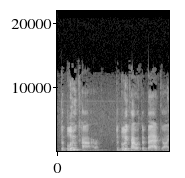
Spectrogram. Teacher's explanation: I'm using the intonation and stress to kind of contrast the new information with the old information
